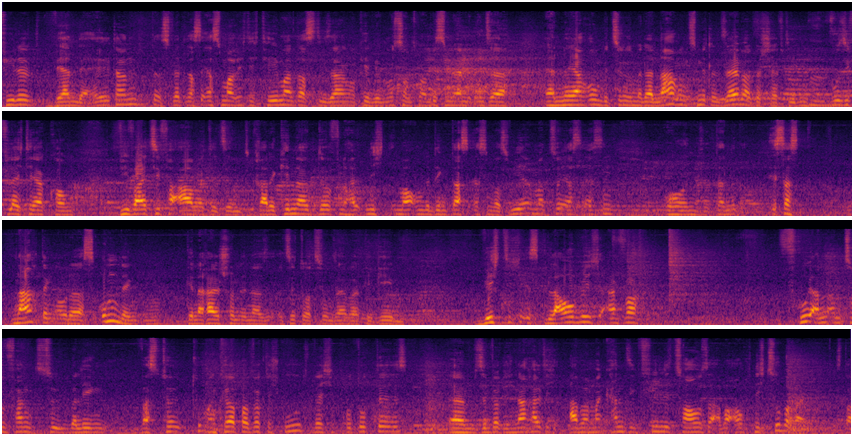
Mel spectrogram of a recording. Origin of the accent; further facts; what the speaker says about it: Schleswig-Holstein, Germany; Wir kommen aus Ostholstein. Wir haben einen Landgasthof im Herzen der ostholsteinischen Schweiz.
